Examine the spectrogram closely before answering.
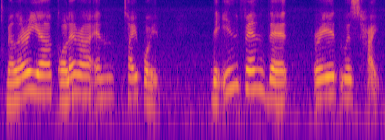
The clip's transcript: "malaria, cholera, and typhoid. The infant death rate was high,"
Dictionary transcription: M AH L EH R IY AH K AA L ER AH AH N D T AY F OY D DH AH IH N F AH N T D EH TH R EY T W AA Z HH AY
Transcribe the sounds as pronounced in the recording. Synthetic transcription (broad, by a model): M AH L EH R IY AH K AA L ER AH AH N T AY P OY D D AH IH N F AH N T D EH T R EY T W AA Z HH AY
